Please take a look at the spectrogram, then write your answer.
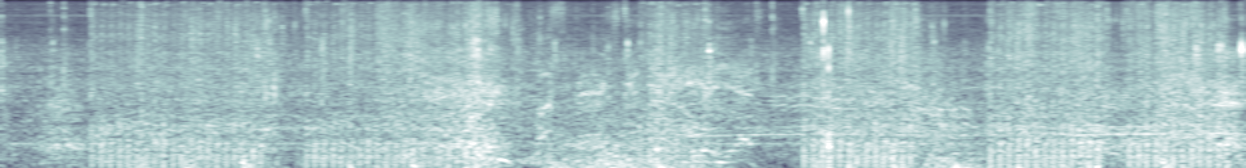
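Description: A PPSh submachine gun fires rapid, continuous bursts in a Call of Duty zombies map, with dense rattling gunfire in long runs and short pauses.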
